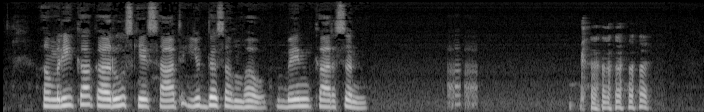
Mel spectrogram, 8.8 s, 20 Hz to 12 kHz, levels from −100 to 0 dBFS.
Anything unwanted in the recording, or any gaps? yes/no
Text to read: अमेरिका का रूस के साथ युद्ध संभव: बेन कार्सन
yes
